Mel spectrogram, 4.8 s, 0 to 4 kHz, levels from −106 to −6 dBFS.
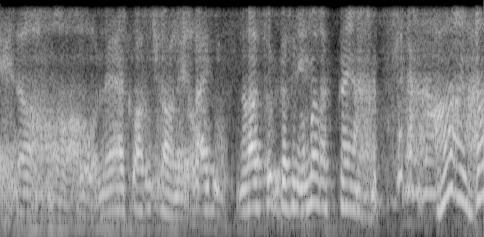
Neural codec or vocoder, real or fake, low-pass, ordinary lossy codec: codec, 16 kHz, 4.8 kbps, FACodec; fake; 3.6 kHz; none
